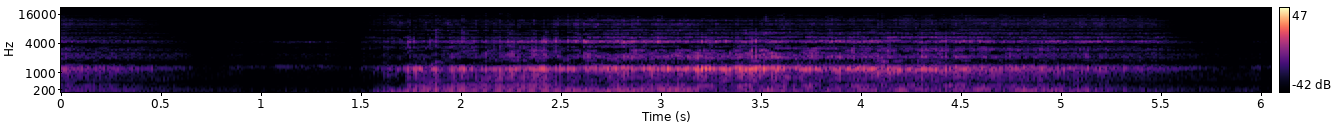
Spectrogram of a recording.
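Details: Person sitting down on a chair, asleep and snoring: a long, loud, buzzing snore on breathing in, following a shorter one; snoring.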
